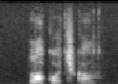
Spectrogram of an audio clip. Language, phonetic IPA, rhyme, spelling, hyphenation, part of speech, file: Hungarian, [ˈlɒkot͡ʃkɒ], -kɒ, lakocska, la‧kocs‧ka, noun, Hu-lakocska.ogg
- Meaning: small cottage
